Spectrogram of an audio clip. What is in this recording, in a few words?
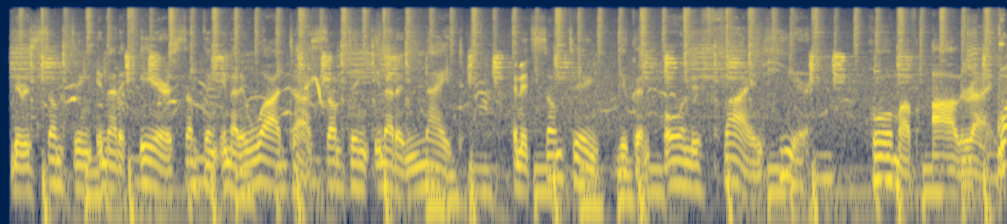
CARIBBEAN VOICE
